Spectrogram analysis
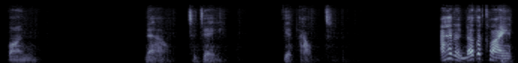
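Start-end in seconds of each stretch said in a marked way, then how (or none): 0.1-4.4 much lower, softer command; low deadpan order. Retold or imitated. Reader to a client who must leave, low deadpan order. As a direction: quietly order them out, word by word. Acts telling client to run.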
